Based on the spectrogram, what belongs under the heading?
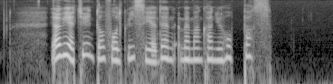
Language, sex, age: Swedish, female, 49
